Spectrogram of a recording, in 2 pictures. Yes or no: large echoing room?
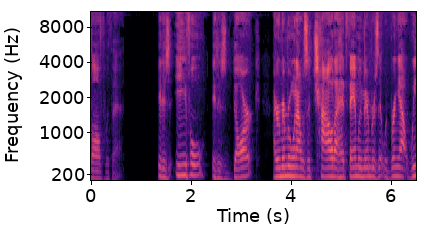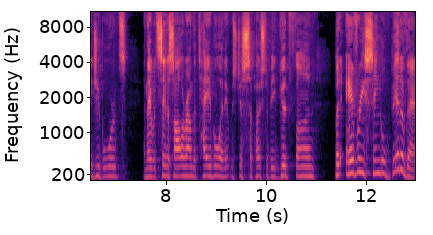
yes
